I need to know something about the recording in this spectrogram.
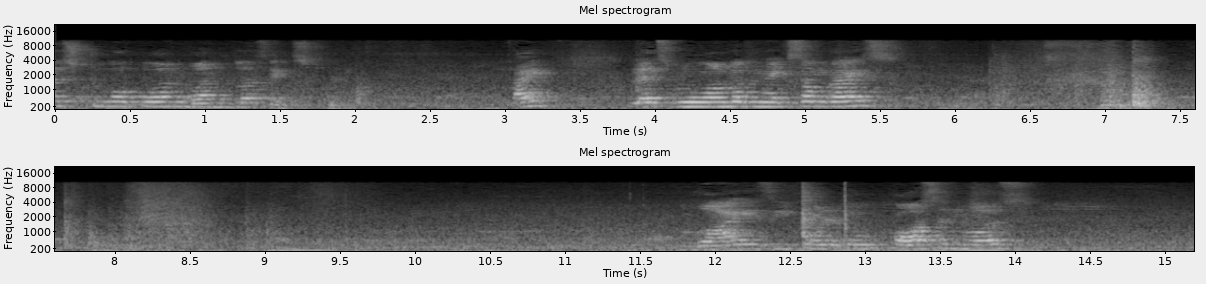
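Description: A man explains calmly, close by.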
